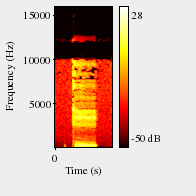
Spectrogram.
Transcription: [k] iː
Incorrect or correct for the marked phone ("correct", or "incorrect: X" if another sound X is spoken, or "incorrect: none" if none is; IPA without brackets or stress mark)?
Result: correct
